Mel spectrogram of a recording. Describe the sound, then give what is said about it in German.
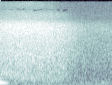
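A wave washes up on a beach, a broad steady hiss of surf that slowly fades as the water draws back, heard alone with no voices. “Mit jeder Welle immer mehr Schwere.”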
